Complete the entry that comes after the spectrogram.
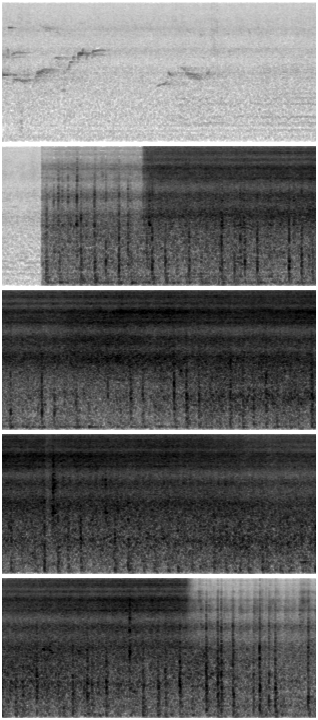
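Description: Faint chirps of birds in a quiet garden, then a sudden cut about five seconds in to the ride aboard a narrow-gauge steam train: a steady rumble with dense clicking and clatter of the carriage wheels on the track. A loud hiss runs over most of the ride and drops away near the end.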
